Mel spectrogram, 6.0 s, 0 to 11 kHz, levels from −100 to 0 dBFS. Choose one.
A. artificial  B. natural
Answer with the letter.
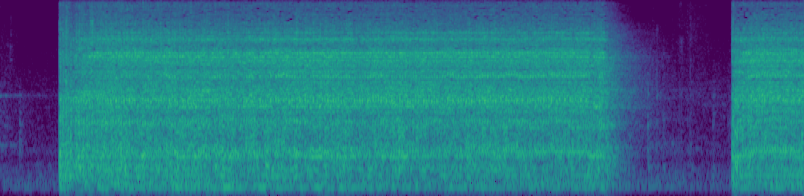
B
